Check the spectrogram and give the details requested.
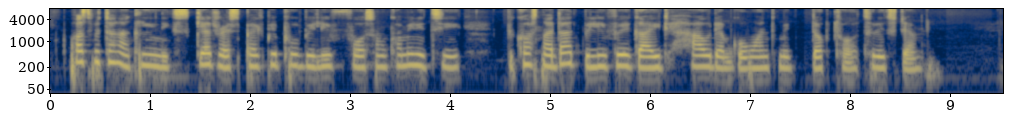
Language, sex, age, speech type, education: Nigerian Pidgin, female, 15-29, spontaneous, tertiary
